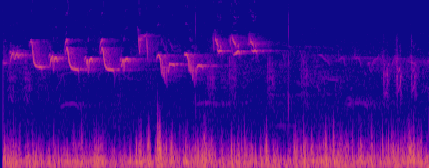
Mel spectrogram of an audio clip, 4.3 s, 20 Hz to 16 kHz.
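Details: A European pied flycatcher sings a bright, high, rhythmic phrase of repeated swooping two-note elements, slowing and fading after about three seconds, over a steady low rumble. Recorded 20 May 2020 in Stornäset reserve pastures, Alnö, Sweden, alongside lesser spotted woodpecker drumming, wryneck and chaffinch.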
